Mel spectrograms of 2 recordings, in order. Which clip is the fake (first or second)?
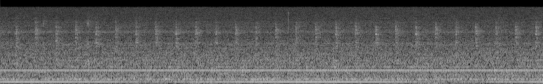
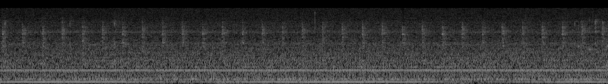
second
